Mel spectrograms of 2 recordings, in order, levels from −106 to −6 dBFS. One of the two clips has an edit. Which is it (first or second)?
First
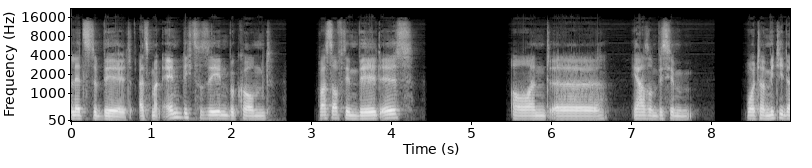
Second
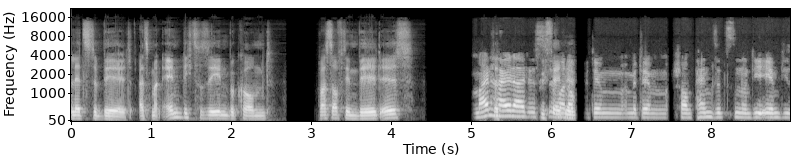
second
